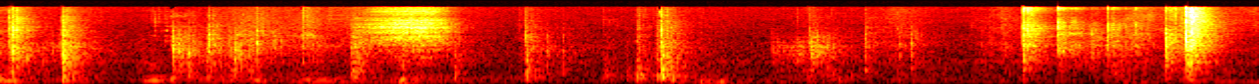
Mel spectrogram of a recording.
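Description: Scattered small clicks and taps, with a brief rustle about two seconds in, from a small plastic handheld computer being handled and a power cable being plugged into it.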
